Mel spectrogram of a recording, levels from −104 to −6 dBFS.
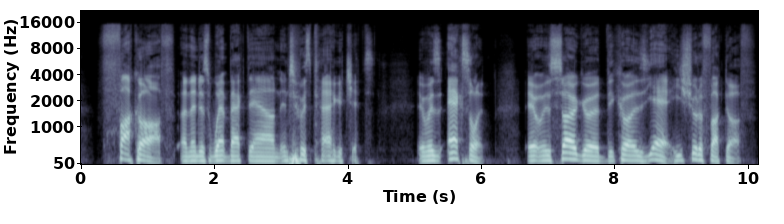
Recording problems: uneven, jittery; strongly; from 1 to 8.5 s

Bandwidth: 15 kHz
